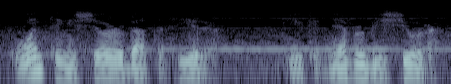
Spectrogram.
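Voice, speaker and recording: A man's voice: medium pitch, brisk, lightly acted. An actor playing an earnest Broadway producer's assistant, telling his story conversationally in an old-time radio drama. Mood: reflective storytelling. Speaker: actor and narrator. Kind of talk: old-time radio drama acting, first-person narration. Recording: narrow-band old radio with loud music.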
